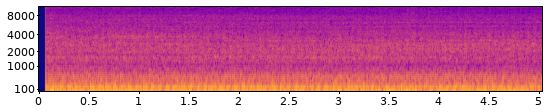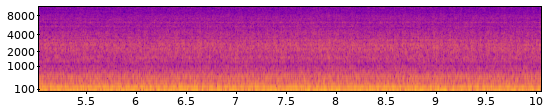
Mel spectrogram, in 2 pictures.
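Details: Cummins X15 diesel at idle: loud harsh knocking clatter riding on a deep steady rumble; owner suspects rod knock or low oil, not confirmed. Loud knocking at idle.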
